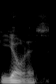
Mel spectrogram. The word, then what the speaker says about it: Jonas: a s yep yonas like Jonas but only it's pronounced yonas right the yonas brothers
